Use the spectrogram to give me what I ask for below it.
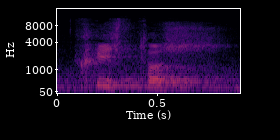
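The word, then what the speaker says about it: Χριστός: 구주시 예수님은 우리의 그리스도가 되셨다 그리스도 그리스도이 헬라식 발음해요 크리스토스 예 미국 사람들이 혀가 꼬였 때문에 이걸 발음할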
